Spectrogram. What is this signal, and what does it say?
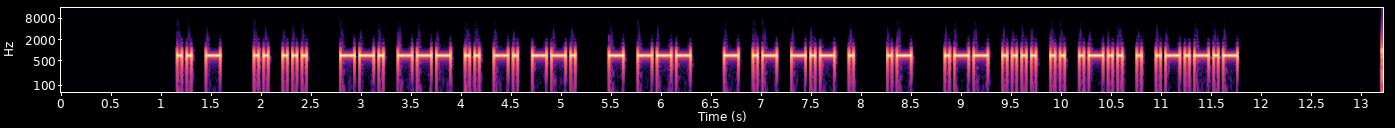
Morse code, heard as a keyed tone, about 25 wpm, 700 Hz. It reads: IT IS GOING TO TAKE A WHILE.
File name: practice / 25wpm / Sentences with 4-Word Phrases - 25wpm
